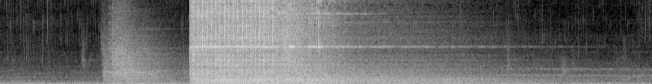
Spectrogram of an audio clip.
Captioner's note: gun firing; metal clanks; tense music continues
